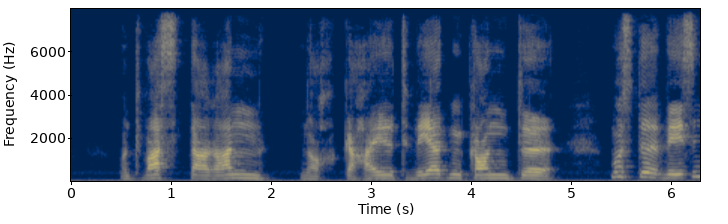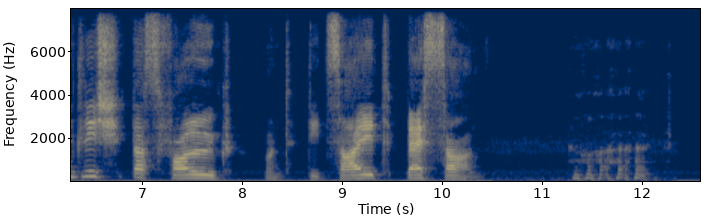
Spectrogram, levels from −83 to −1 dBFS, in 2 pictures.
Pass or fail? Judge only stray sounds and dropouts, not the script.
fail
